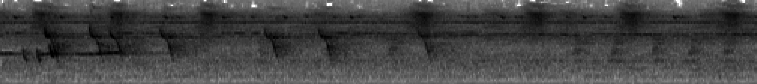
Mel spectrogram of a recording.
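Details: Plush-crested jay (Cyanocorax chrysops) calling on a trail gives quick, downward-sliding whistled notes, several per second at first, then more spaced, with harsher bursts between them.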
